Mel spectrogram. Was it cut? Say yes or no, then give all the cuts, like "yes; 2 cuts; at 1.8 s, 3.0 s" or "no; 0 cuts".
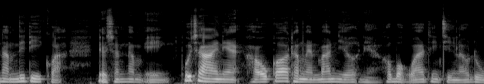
yes; 1 cut; at 1.7 s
